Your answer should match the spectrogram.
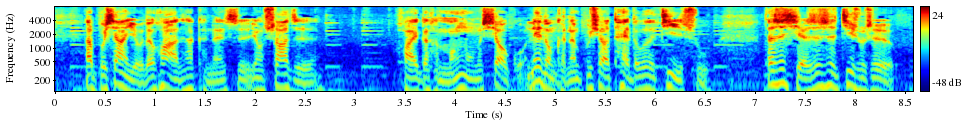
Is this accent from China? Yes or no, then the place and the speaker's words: yes; southern China, China; 其实是我是南方人，讲话从来都是这样的啊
